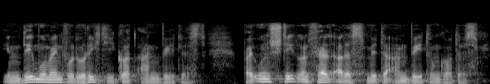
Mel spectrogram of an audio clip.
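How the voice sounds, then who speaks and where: Male preacher, impassioned sermon delivery with hushed asides and loud peaks, low-pitched, muffled lo-fi sound. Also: lively intonation, fairly quick.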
